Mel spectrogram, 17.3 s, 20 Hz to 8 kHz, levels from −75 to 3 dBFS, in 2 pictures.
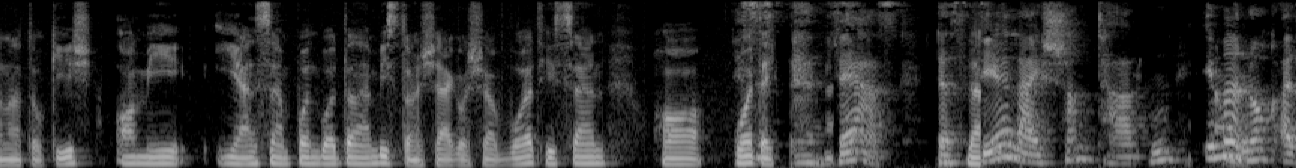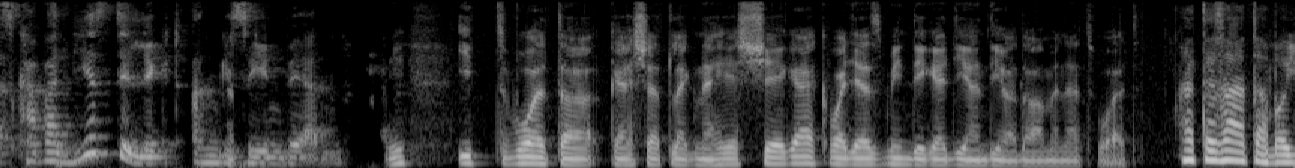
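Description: From 5.22 to 11.27 s the speech keeps sinking and breaking up, falling roughly 40 dB at its deepest, for about five seconds overall. This is likely speech suppressed in double talk: with both sides talking, the echo canceller mistook the talker for echo and turned it down.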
